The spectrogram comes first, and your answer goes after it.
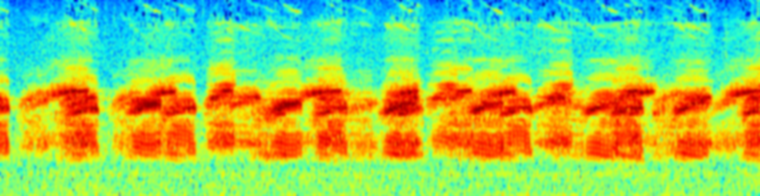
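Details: Many frogs calling together, their rattling, pulsed croaks overlapping into a steady throbbing wall of sound broken by short dips every second or two.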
